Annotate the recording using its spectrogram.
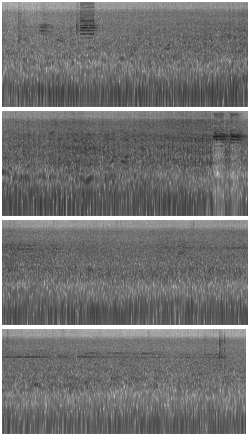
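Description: Busy street traffic: vehicle engines running under the chatter of a crowd, with horns honking, a short honk about two seconds in and a louder double honk near the middle.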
